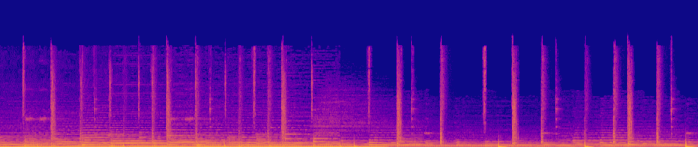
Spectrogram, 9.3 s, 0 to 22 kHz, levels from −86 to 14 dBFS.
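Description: Mains hum runs through the whole recording, a steady low tone at 50 Hz sitting roughly 25 dB under the audio. It comes from a ground loop or a nearby transformer letting the power-line frequency couple into the signal path, so it persists regardless of what the sound is doing.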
